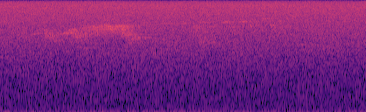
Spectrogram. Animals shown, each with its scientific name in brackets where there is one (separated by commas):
Blackburnian Warbler (Setophaga fusca), Northern Parula (Setophaga americana)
